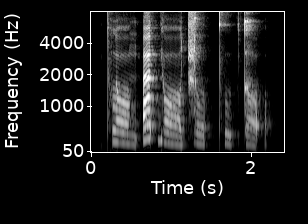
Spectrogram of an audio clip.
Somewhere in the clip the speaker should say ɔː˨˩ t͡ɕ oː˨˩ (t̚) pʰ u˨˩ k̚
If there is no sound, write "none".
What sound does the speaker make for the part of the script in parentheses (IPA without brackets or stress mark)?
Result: k̚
